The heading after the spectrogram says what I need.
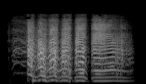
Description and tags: A small monster voice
